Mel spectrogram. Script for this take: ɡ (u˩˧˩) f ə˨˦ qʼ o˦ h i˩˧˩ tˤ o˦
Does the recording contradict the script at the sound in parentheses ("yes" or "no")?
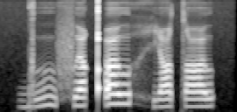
no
